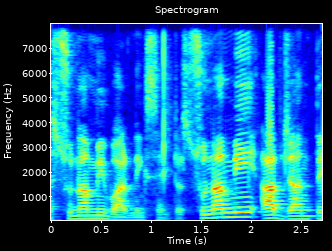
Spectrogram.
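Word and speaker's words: tsunami: सुनामी आप जानते ही हो, इसको वैसे तो ऐसे लिखते हैं, टी साइलेंट होता है इसमें।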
